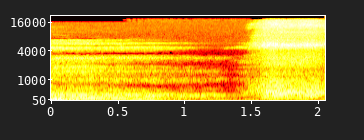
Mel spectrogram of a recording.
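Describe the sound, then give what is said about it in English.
One deep breath during a guided breathing exercise, a long steady rush of airflow that becomes louder and brighter toward the end. “We'll do two powerful drone breaths in and out on the count of three. One, two, three. Deep breath in.”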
